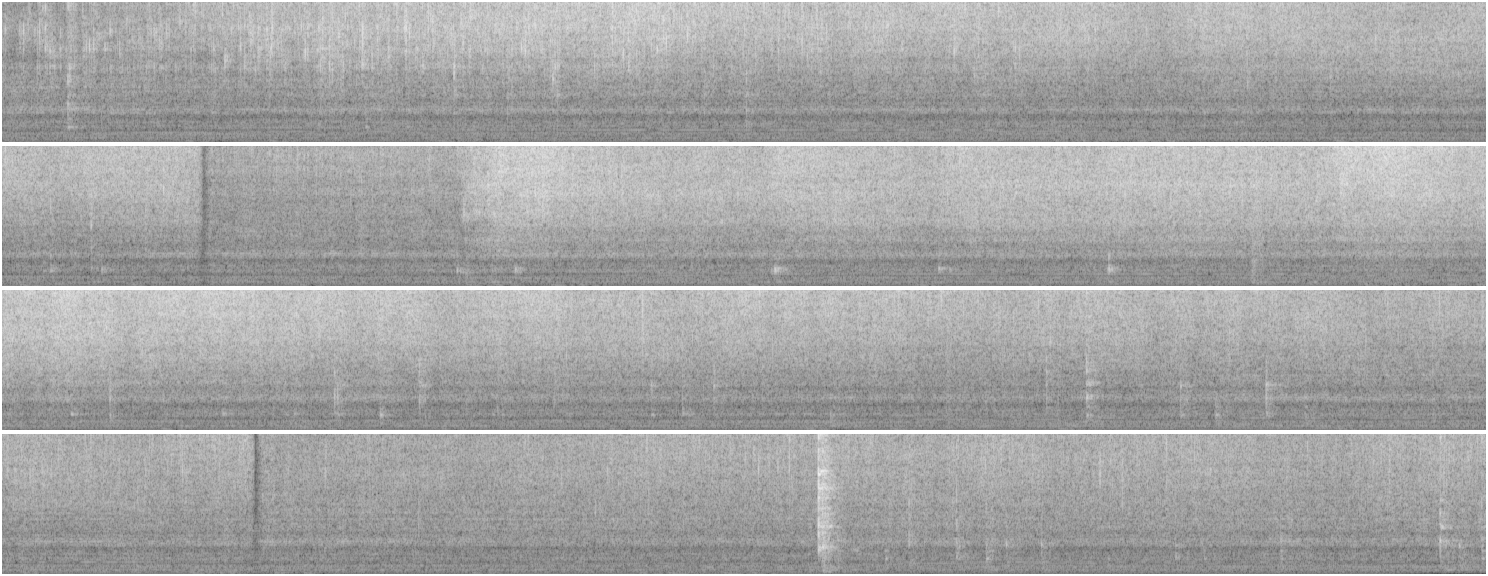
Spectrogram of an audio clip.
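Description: Oil and butter sizzling in a nonstick pot as baby corn and then sliced mushrooms are stir-fried, with a spatula scraping and tapping against the pan. A sharp knock of the spatula on the pot comes near the end.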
